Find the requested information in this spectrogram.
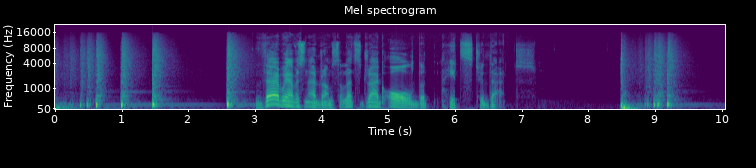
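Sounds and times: sampled drum hits: 0.0s - 1.8s, 8.5s - 9.4s.

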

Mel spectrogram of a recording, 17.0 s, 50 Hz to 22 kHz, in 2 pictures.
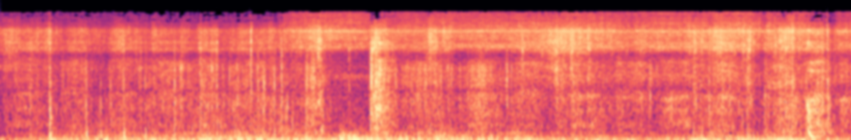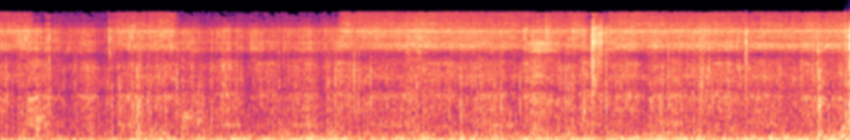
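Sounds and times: bike clicks and rattles: 0.0s - 17.0s
bike tyres rolling on dirt: 0.0s - 17.0s
wind rushing over microphone: 0.0s - 17.0s.

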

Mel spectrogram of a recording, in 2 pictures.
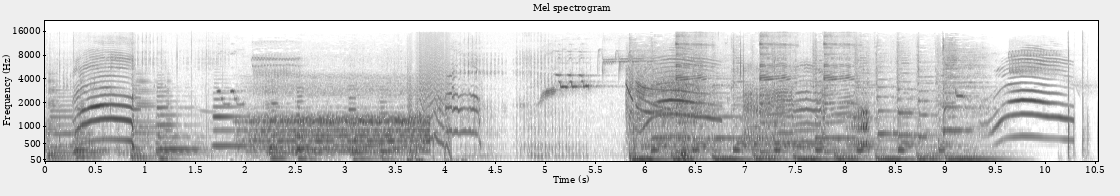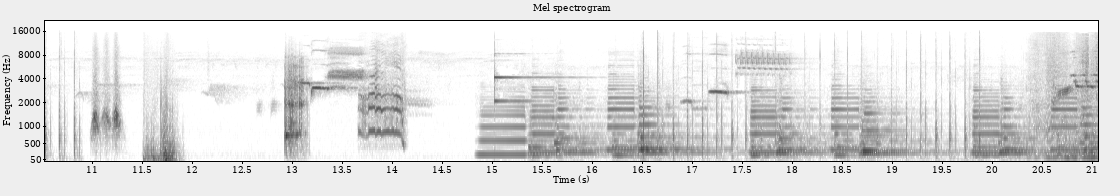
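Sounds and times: playful background music: 0.0s - 3.8s, 5.8s - 9.4s, 14.9s - 21.0s
cartoon cat meows: 0.3s - 1.0s, 5.8s - 7.8s, 9.4s - 10.3s, 13.7s - 14.2s
quick run of clicks: 16.6s - 20.0s.

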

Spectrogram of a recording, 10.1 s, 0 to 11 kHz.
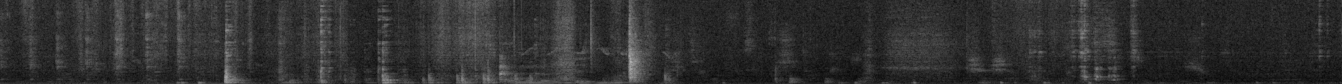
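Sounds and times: light knocks and scrapes: 0.2s - 5.1s, 7.4s - 8.6s.

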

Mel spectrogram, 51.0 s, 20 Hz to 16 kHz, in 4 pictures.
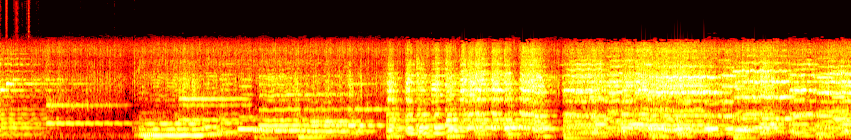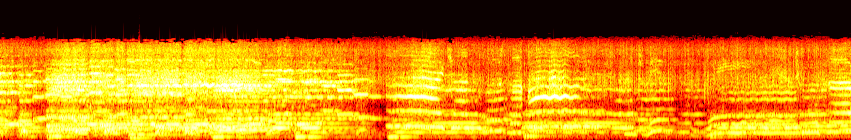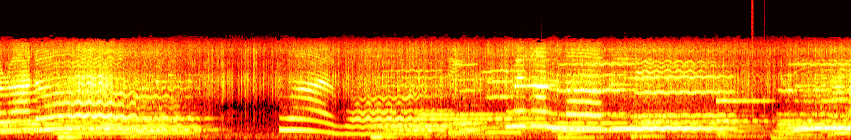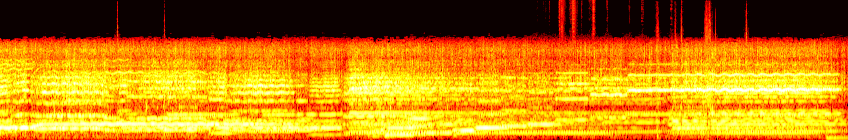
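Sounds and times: dance orchestra playing slow song: 0.0s - 29.7s, 30.6s - 51.0s.

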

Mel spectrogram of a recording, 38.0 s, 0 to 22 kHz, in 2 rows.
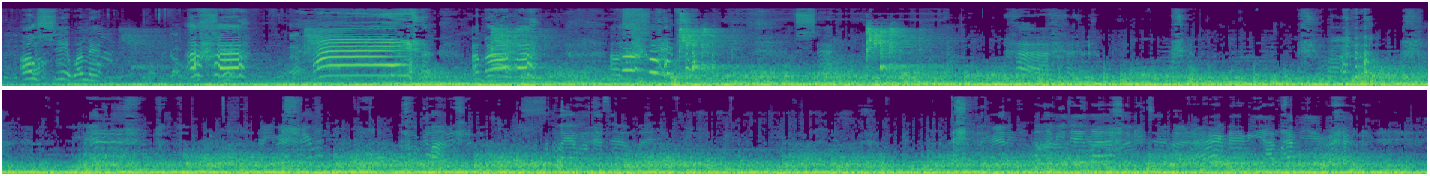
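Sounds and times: ride machinery rumbling: 0.0s - 38.0s.

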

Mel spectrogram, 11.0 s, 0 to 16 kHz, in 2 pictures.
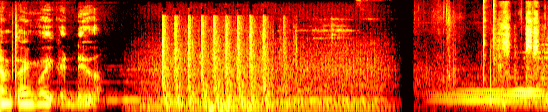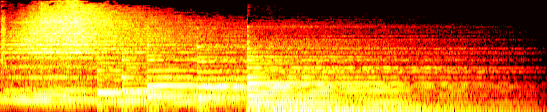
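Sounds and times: soft music: 0.0s - 1.4s, 4.2s - 10.9s.

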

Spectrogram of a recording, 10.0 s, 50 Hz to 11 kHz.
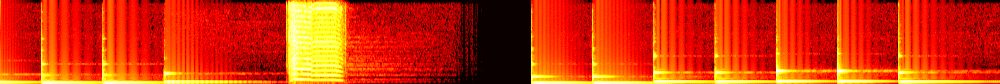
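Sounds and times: cartoon bird voice: 2.9s - 3.4s.

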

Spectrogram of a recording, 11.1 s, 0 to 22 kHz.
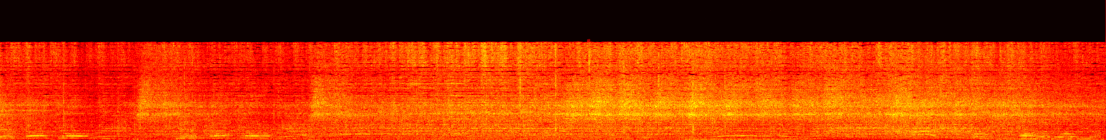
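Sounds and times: sustained low chords: 1.2s - 8.8s.

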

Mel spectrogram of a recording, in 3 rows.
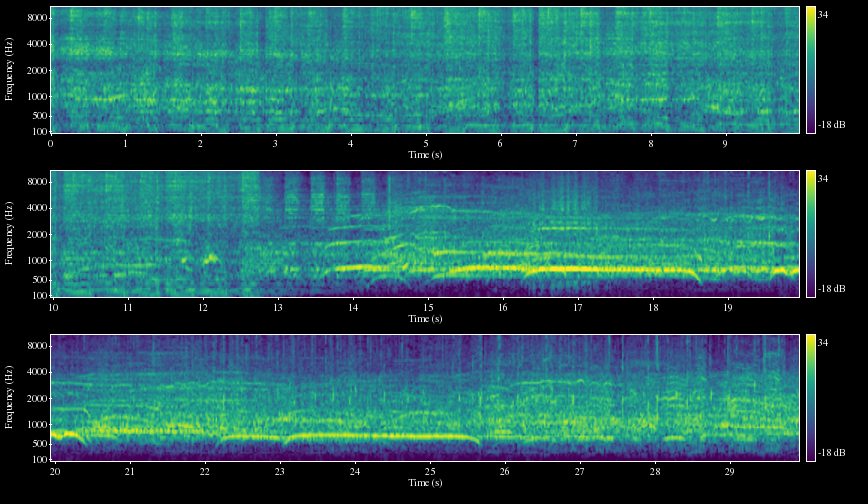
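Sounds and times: electronic dance-pop music: 0.0s - 18.7s
crowd screaming and cheering: 0.0s - 29.9s.

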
